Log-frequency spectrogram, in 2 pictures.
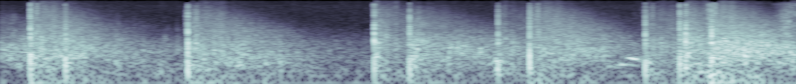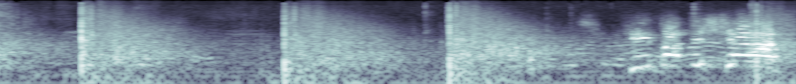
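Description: Musket volleys crack out in a video game shootout on the Bloody Lane map, with about eight sharp shots at irregular intervals, each trailing off in a long echo, and a few quieter pops and voices near the end.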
